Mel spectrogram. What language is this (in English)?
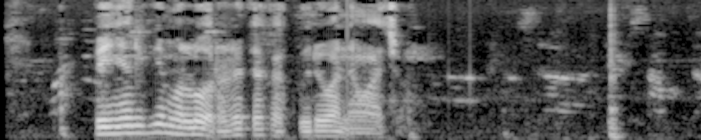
Luo (Kenya and Tanzania)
